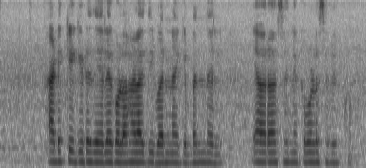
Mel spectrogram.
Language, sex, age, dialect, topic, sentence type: Kannada, female, 31-35, Coastal/Dakshin, agriculture, question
